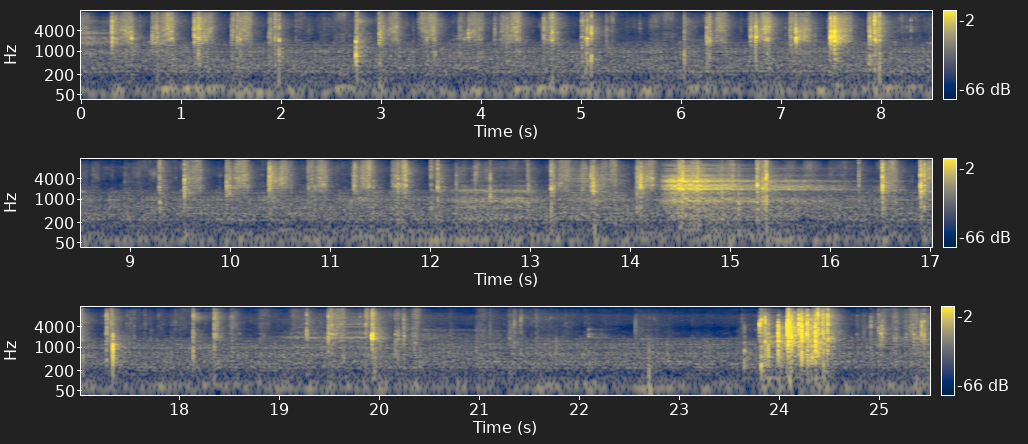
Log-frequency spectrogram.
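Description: Secret Language of Light oracle cards being shuffled by hand, long stretches of quick, quiet riffling and flicking taps, with a louder burst of shuffling near the end.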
